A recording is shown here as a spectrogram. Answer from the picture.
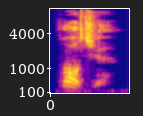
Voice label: welcome, Irish

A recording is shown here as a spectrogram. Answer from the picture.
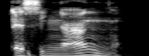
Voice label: name, bonggi

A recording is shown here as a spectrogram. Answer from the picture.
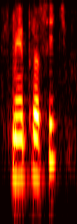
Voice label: dance, slovak

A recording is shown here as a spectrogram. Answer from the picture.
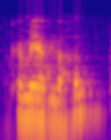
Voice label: how are you, tigrinya

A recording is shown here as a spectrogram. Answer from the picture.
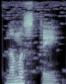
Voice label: hello, Kannada

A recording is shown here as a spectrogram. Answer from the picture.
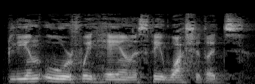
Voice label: "new year", Irish

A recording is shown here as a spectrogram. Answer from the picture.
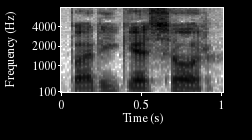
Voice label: good afternoon, armenian western

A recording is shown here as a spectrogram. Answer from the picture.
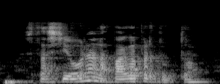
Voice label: pay, Venetian

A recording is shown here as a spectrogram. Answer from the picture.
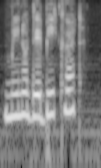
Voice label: "good evening", ojibwe

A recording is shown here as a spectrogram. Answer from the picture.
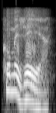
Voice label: how are you, Venetian

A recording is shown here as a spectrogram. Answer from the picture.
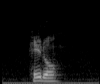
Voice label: goodbye, swedish

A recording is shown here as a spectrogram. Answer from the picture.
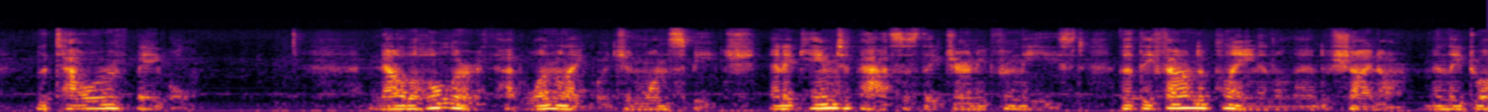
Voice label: english

